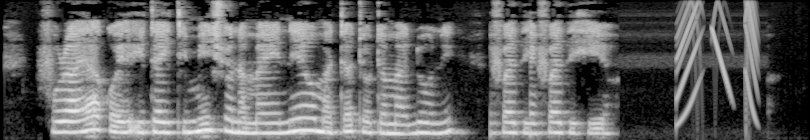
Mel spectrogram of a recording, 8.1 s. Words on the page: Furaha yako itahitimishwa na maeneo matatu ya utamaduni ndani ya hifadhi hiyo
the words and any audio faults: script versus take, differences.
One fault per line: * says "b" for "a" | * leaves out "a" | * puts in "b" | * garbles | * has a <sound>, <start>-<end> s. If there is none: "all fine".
* says "hifadhi" for "ndani"
* has a chirp, 6.8-7.6 s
